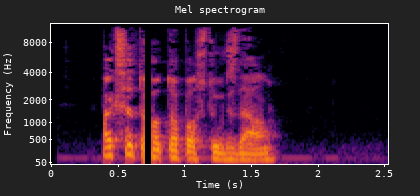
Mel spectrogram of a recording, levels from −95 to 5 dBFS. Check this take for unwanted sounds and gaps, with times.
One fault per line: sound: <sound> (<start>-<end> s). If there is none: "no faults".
sound: dropout (0.7-0.8 s)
